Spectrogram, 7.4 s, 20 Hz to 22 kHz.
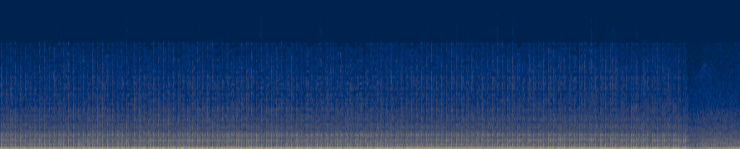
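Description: A truck Jake brake in a trucking video game mod with a new N14 engine sound drones steadily and loudly for several seconds, a deep continuous engine roar that cuts off abruptly near the end.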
